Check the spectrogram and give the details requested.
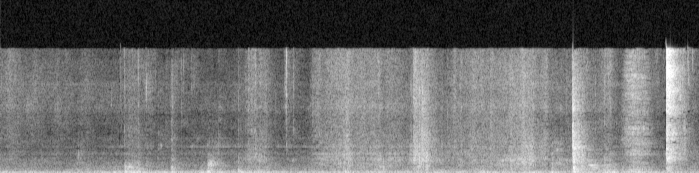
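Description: A person chewing food softly, with scattered small clicks and two sharper clicks near the end.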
